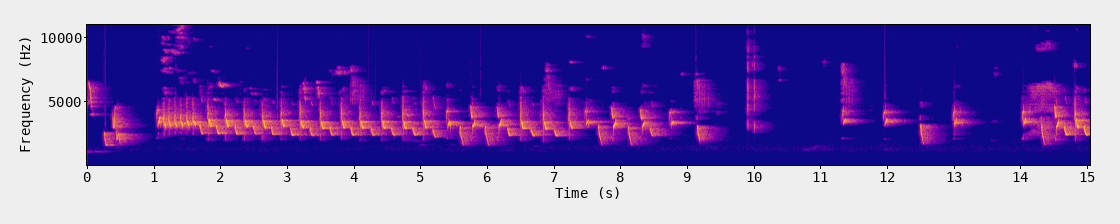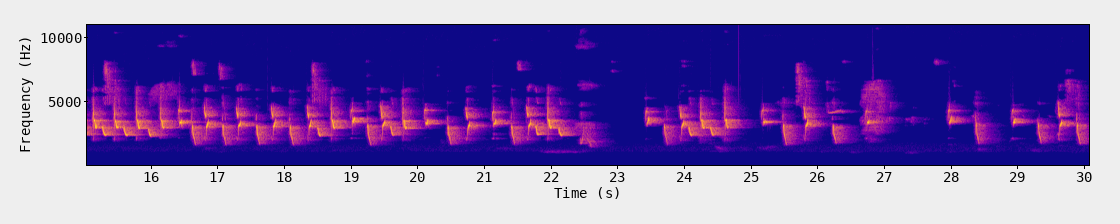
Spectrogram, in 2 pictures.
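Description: A bird calling in long runs of rapid, evenly repeated high chirps, about four or five a second, pausing twice and then breaking into shorter phrases.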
